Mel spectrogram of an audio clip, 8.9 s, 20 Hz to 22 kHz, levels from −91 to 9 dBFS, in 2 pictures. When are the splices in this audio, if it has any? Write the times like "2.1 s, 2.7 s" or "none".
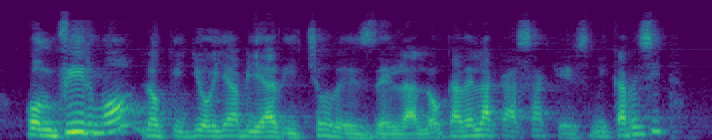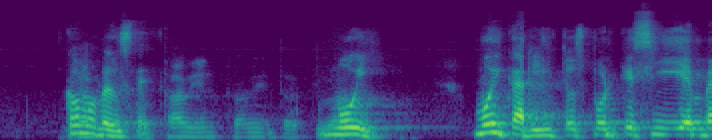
6.4 s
